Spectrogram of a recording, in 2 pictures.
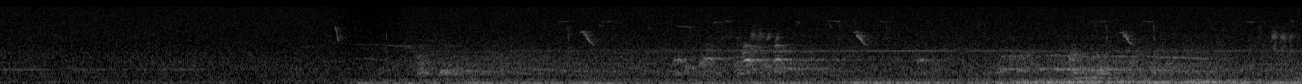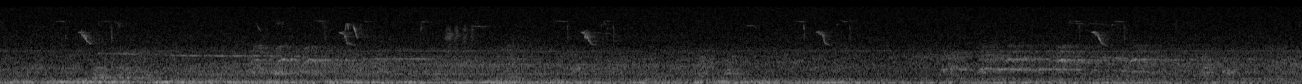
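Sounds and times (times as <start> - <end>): high falling bird calls: 3.1 - 19.4, 23.4 - 24.8
lower drawn-out bird calls: 3.3 - 25.7
low outdoor rumble: 3.6 - 26.0.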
